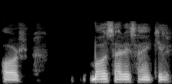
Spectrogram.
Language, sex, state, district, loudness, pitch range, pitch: Hindi, male, Bihar, Muzaffarpur, -16 LUFS, 110-120 Hz, 115 Hz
